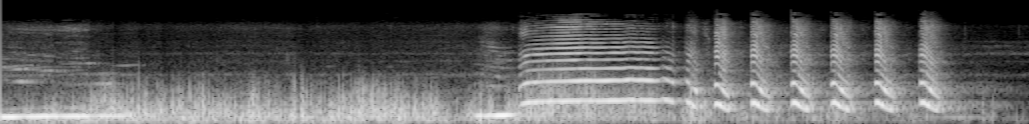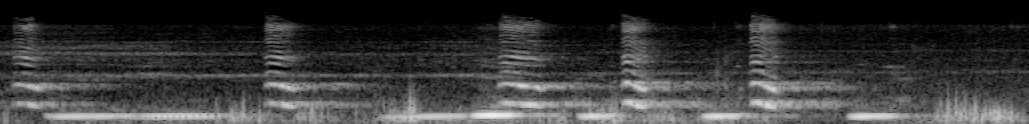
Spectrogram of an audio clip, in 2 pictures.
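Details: Siamang gibbons at Omaha's Henry Doorly Zoo call loudly while putting on a noisy show. Deep booming hoots mix with rising whoops and rapid, ringing barks, first mistaken for howler monkeys.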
